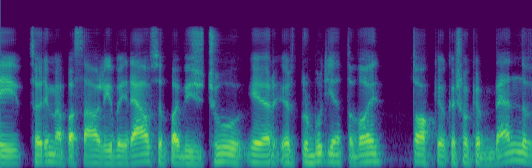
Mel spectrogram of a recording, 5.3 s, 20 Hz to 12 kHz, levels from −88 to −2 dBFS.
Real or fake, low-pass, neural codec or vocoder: fake; 7.2 kHz; codec, 16 kHz, about 1 kbps, DyCAST, with the encoder's durations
